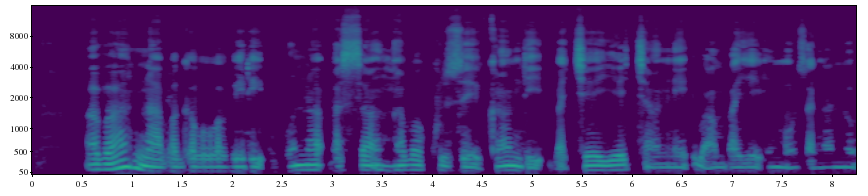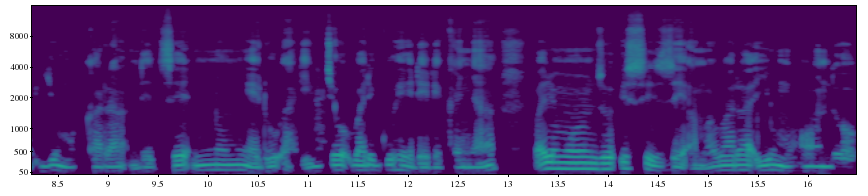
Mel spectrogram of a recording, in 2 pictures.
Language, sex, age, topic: Kinyarwanda, female, 36-49, government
